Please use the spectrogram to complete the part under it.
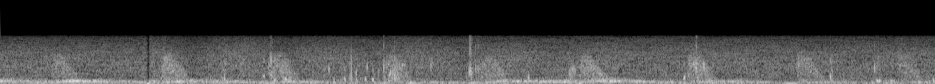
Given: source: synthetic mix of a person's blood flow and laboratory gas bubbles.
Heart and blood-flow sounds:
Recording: Doppler ultrasound of blood flow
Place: subclavian vein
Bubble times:
2.19-2.28 s: bubbles
2.61-2.94 s: bubbles
3.22-3.33 s: bubbles
3.42-3.48 s: bubbles
3.53-4.08 s: bubbles
4.29-4.33 s: bubbles
4.64-4.82 s: bubbles
5.25-5.34 s: bubbles
5.68-5.77 s: bubbles
6.82-6.89 s: bubbles
6.91-7.08 s: bubbles
8.27-8.35 s: bubbles
8.72-8.96 s: bubbles
9.27-9.36 s: bubbles
From the record:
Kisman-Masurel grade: 232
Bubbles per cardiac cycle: several, 3 to 8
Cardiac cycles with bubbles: 50 to 99%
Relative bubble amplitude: moderate (0.250 to 0.450)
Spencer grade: 3 (all of the cardiac periods contain showers or single bubble signals, but not dominating or overriding the cardiac motion signals)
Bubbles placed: anywhere in the cardiac cycle

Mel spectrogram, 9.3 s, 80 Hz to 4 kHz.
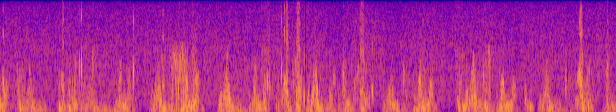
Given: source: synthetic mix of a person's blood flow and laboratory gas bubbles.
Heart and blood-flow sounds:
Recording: Doppler ultrasound of blood flow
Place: precordium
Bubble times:
0.03-0.08 s: bubbles
0.23-0.38 s: bubbles
0.84-1.26 s: bubbles
1.37-1.43 s: bubbles
1.98-2.05 s: bubbles
2.40-2.49 s: bubbles
2.53-2.99 s: bubbles
3.92-4.09 s: bubbles
4.20-4.61 s: bubbles
4.92-5.05 s: bubbles
5.13-5.18 s: bubbles
5.36-5.63 s: bubbles
6.04-6.12 s: bubbles
6.24-6.43 s: bubbles
6.83-7.05 s: bubbles
7.23-7.38 s: bubbles
7.86-8.02 s: bubbles
8.46-8.90 s: bubbles
9.09-9.16 s: bubbles
From the record:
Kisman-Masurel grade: 242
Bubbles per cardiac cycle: several, 3 to 8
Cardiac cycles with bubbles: 100%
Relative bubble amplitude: moderate (0.250 to 0.450)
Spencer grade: 3 (all of the cardiac periods contain showers or single bubble signals, but not dominating or overriding the cardiac motion signals)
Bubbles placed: only in the low amplitude regions of the cardiac cycle

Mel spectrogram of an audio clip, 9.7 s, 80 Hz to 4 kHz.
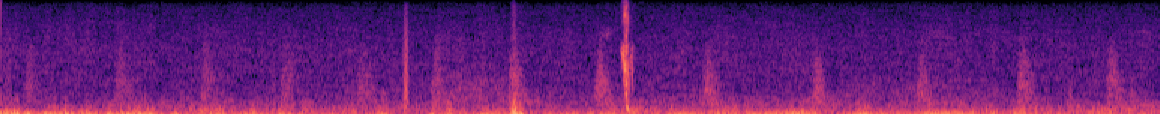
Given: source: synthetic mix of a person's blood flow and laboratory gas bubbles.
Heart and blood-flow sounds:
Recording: Doppler ultrasound of blood flow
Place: subclavian vein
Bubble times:
5.16-5.29 s: bubbles
From the record:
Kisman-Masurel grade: 112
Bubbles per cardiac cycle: 1 to 2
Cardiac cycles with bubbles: 1 to 10%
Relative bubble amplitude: moderate (0.250 to 0.450)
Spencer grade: 1 (occasional bubble signal discernible with the cardiac motion signal, with majority of cardiac periods free of bubbles)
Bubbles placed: anywhere in the cardiac cycle

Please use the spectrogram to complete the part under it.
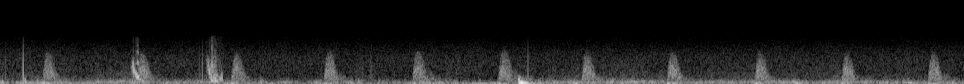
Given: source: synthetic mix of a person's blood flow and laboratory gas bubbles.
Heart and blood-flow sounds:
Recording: Doppler ultrasound of blood flow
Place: subclavian vein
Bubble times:
1.30-1.46 s: bubbles
2.06-2.24 s: bubbles
From the record:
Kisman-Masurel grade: 212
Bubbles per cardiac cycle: several, 3 to 8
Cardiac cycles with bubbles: 1 to 10%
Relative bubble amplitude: moderate (0.250 to 0.450)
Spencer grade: 1 (occasional bubble signal discernible with the cardiac motion signal, with majority of cardiac periods free of bubbles)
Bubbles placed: anywhere in the cardiac cycle

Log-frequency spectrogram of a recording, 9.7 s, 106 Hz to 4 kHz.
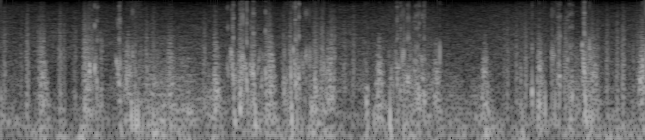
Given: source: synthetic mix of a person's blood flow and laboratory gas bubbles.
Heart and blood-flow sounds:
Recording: Doppler ultrasound of blood flow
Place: subclavian vein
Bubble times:
1.30-1.56 s: bubbles
1.71-2.11 s: bubbles
3.39-4.04 s: bubbles
4.21-4.95 s: bubbles
5.46-5.54 s: bubbles
5.58-5.72 s: bubbles
5.81-6.41 s: bubbles
6.57-6.62 s: bubbles
7.76-7.86 s: bubbles
7.94-8.02 s: bubbles
8.04-8.21 s: bubbles
8.25-8.90 s: bubbles
9.60-9.68 s: bubbles
From the record:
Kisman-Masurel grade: 332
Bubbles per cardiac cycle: rolling drumbeat, 9 or more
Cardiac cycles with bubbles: 50 to 99%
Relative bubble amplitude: moderate (0.250 to 0.450)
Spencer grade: 3 (all of the cardiac periods contain showers or single bubble signals, but not dominating or overriding the cardiac motion signals)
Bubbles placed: anywhere in the cardiac cycle

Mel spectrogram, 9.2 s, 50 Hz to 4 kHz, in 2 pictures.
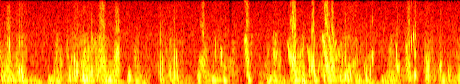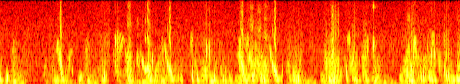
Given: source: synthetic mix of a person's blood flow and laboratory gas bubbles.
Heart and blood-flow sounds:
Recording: Doppler ultrasound of blood flow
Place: precordium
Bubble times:
0.00-0.27 s: bubbles
0.59-1.21 s: bubbles
1.56-1.84 s: bubbles
1.97-2.35 s: bubbles
2.43-2.53 s: bubbles
2.71-2.81 s: bubbles
2.83-3.77 s: bubbles
3.92-4.01 s: bubbles
4.04-4.19 s: bubbles
4.23-4.65 s: bubbles
5.13-5.33 s: bubbles
5.58-6.19 s: bubbles
6.23-6.44 s: bubbles
6.48-6.92 s: bubbles
6.96-7.42 s: bubbles
7.46-7.63 s: bubbles
7.82-8.44 s: bubbles
8.61-9.21 s: bubbles
From the record:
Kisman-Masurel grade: 333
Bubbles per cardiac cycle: rolling drumbeat, 9 or more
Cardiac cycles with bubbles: 50 to 99%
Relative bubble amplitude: loud (0.450 to 0.775)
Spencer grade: 3 (all of the cardiac periods contain showers or single bubble signals, but not dominating or overriding the cardiac motion signals)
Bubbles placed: anywhere in the cardiac cycle

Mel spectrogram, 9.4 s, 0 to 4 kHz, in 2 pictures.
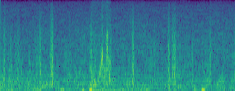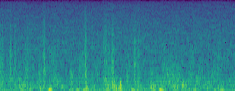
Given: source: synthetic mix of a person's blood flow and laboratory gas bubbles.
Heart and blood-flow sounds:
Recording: Doppler ultrasound of blood flow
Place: subclavian vein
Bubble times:
1.81-2.23 s: bubbles
From the record:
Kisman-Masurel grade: 113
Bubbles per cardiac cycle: 1 to 2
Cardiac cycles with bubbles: 1 to 10%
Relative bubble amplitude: loud (0.450 to 0.775)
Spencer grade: 1 (occasional bubble signal discernible with the cardiac motion signal, with majority of cardiac periods free of bubbles)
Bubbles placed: anywhere in the cardiac cycle

